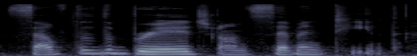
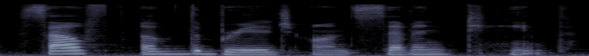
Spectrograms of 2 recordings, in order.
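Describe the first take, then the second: First: It is read at normal speed. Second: It is read slowly and carefully.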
